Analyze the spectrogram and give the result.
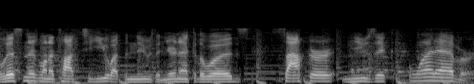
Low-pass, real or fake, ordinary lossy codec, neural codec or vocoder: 5.4 kHz; real; AAC, 32 kbps; none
